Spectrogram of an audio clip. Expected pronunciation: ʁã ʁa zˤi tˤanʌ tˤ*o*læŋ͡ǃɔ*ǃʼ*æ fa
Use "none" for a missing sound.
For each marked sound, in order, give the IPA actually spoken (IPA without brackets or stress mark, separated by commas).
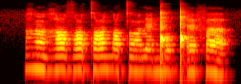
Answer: õ, ǃʼ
